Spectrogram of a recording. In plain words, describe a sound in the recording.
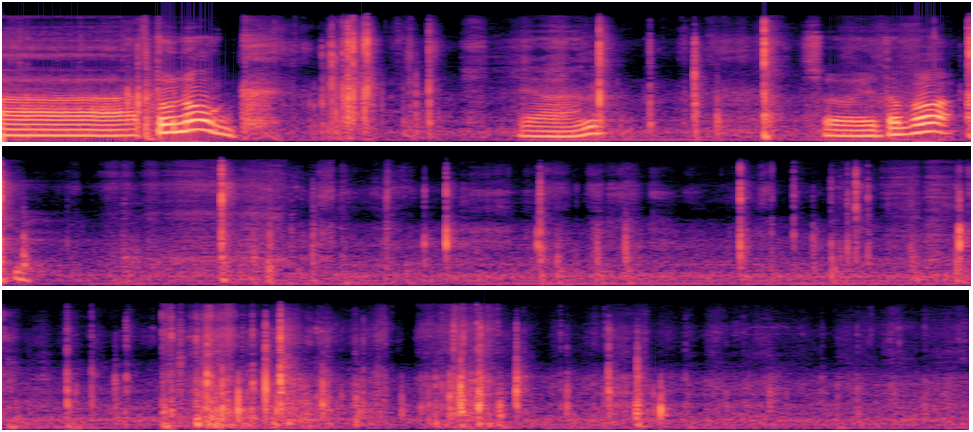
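Paper crinkles and tears as it is handled.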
